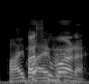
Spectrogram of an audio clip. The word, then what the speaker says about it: Husqvarna: Husqvarna.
